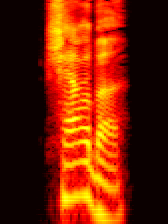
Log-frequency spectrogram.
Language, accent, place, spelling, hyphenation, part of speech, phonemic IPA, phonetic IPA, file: German, Germany, Berlin, Scherbe, Scher‧be, noun, /ˈʃɛʁbə/, [ˈʃɛɐ̯bə], De-Scherbe.ogg
- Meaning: shard, sherd, fragment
